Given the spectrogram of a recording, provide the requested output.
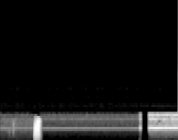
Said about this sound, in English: Well, I wonder what all that Christmassy tones were going on out there. Now I know.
